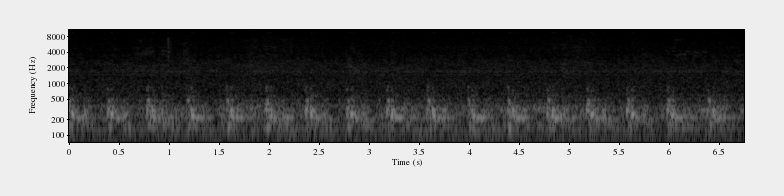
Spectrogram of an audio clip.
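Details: Fetal heart on a labor and delivery Doppler monitor, like an NST, at 38 weeks 2 days: rapid, regular whooshing pulses at about 150 beats a minute, a normal fetal heart rate. The monitor had been slipping.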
